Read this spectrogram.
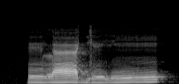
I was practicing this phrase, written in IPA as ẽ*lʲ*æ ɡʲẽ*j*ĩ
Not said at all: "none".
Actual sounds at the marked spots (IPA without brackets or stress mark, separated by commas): l, j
